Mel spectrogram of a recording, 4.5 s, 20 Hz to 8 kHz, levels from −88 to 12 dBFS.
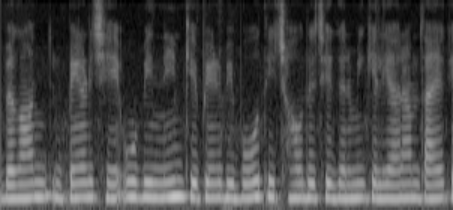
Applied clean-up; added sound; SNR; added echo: none; none; none; none.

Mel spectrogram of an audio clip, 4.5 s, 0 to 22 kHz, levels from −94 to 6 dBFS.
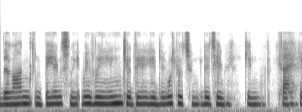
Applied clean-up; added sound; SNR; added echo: neural diffusion model UNIVERSE++.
